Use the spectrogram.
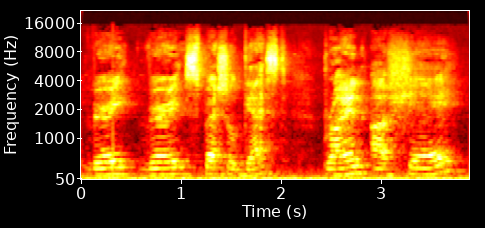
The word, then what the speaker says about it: Achee: Today we have a very, very, very special guest, Brian Achey, spelled A-C-H-E-E, and you pronounce it Achey, right?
